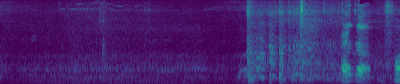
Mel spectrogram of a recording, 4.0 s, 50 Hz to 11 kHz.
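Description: A BMW 7 Series engine starting by remote command from its display key with no driver inside. It catches suddenly about two and a half seconds in, after a quiet stretch, and keeps running.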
